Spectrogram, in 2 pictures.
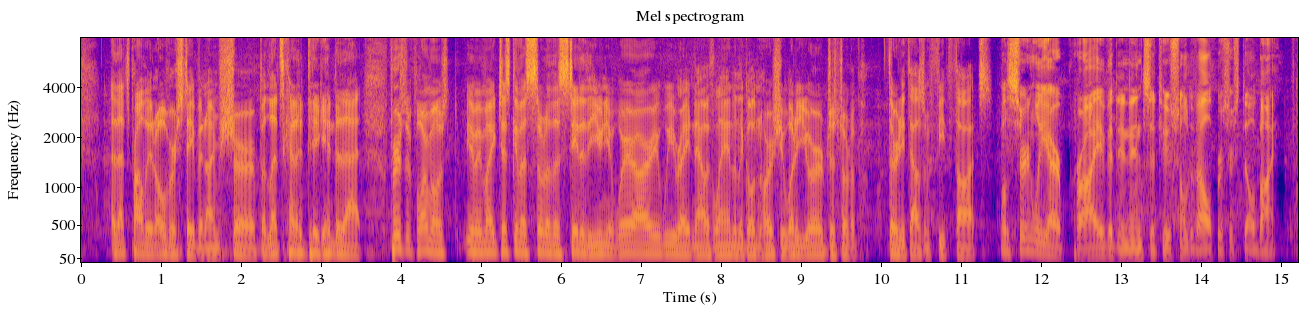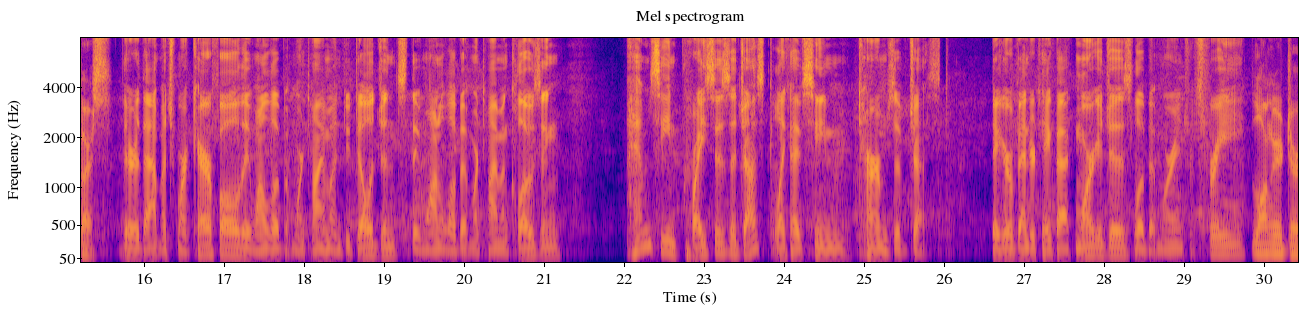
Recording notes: recorded at the Toronto Real Estate Forum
